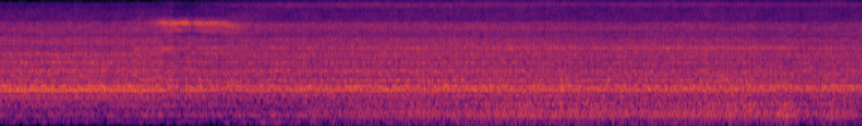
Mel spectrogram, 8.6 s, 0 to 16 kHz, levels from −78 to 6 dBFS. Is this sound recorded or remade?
remade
